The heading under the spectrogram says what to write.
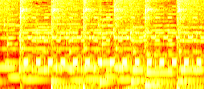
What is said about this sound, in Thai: ค่ำวันหนึ่ง ขณะที่ลุงทองดีกำลังนั่งกินข้าวเย็นอยู่นั้น ก็ได้ยินเสียงโทรศัพท์ดังขึ้น ลุงทองดีจึงได้ลุกจากโต๊ะกินข้าวและเดินไปรับโทรศัพท์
